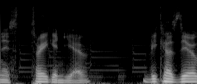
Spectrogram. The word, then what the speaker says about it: Turgenev: And then like someone told me the pronunciation is Turgenev. Because they're like, the NEV is like a Yev.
